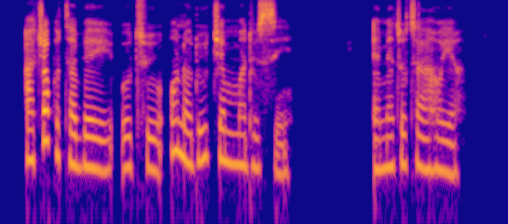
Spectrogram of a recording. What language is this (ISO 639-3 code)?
ibo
